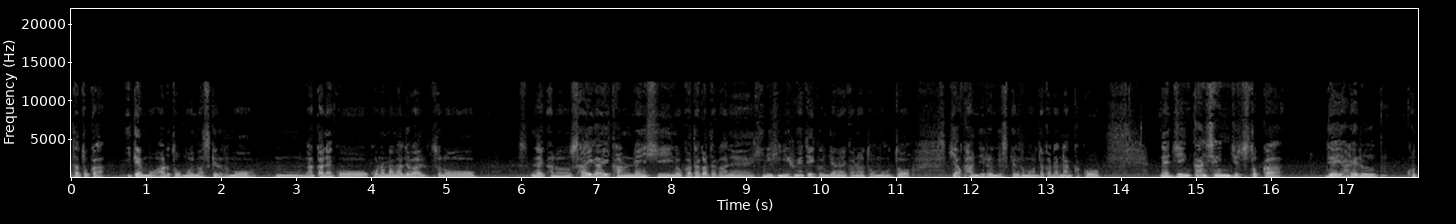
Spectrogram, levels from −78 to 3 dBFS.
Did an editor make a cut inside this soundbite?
yes; 2 cuts; at 6.3 s, 11.9 s

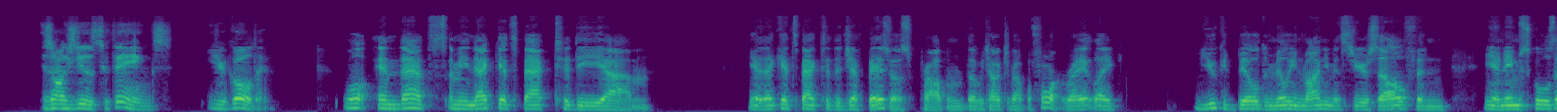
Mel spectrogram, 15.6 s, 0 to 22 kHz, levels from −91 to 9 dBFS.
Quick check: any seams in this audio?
no; 0 cuts

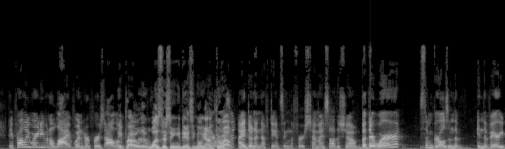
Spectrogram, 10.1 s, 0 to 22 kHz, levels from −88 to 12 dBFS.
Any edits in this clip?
yes; 2 cuts; at 2.9 s, 4.7 s

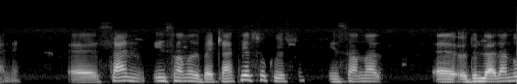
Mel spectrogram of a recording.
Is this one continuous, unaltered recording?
yes; 0 cuts

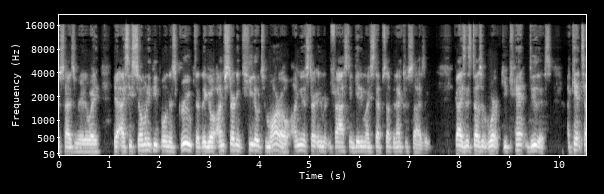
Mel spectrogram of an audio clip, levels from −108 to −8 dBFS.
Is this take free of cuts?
yes; 0 cuts

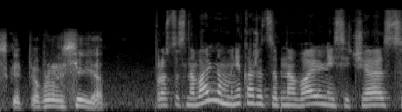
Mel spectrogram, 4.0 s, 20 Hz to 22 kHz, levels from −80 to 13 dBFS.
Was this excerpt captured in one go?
no; 2 cuts; at 1.6 s, 2.8 s

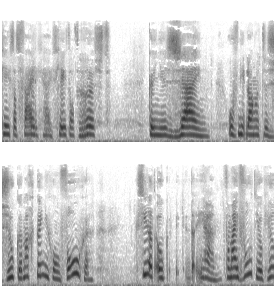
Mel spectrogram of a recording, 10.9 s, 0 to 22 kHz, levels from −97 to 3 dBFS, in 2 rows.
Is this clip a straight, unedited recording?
yes; 0 cuts

